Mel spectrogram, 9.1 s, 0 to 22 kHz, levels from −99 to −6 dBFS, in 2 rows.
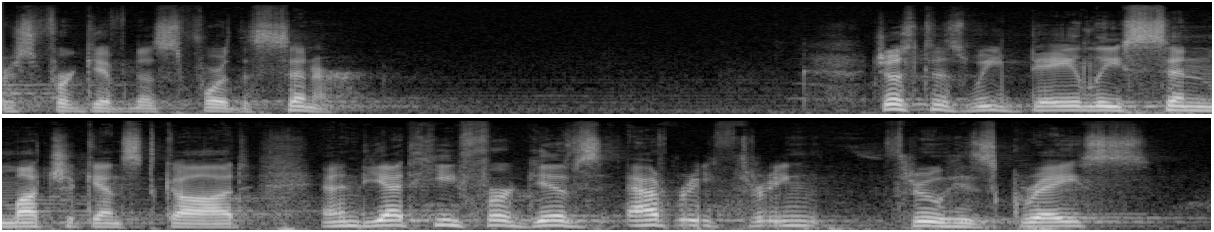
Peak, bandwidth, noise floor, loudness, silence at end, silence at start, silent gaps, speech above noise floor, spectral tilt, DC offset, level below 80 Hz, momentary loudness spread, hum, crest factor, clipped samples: -10 dBFS; 19.5 kHz; -64 dBFS; -28 LUFS; 0.2 s; 0 s; none; 36 dB; -5 dB/octave; under 0.1%; -54 dBFS; 8 LU; none; 20 dB; under 0.1%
